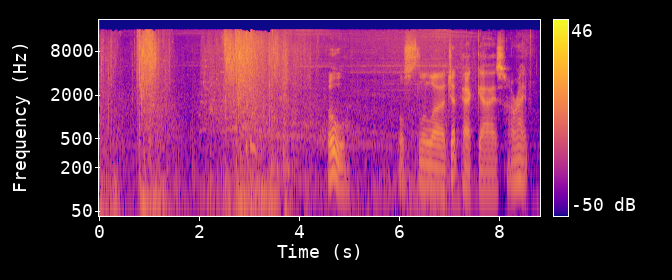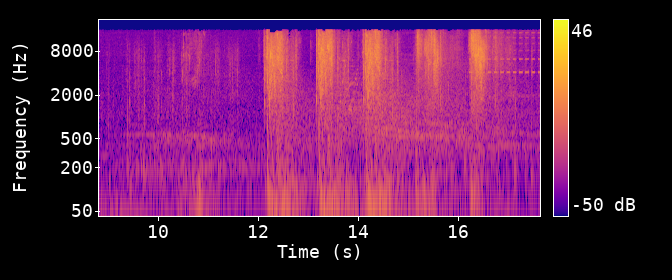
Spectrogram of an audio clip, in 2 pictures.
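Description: Energy weapons fire in sharp bursts.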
